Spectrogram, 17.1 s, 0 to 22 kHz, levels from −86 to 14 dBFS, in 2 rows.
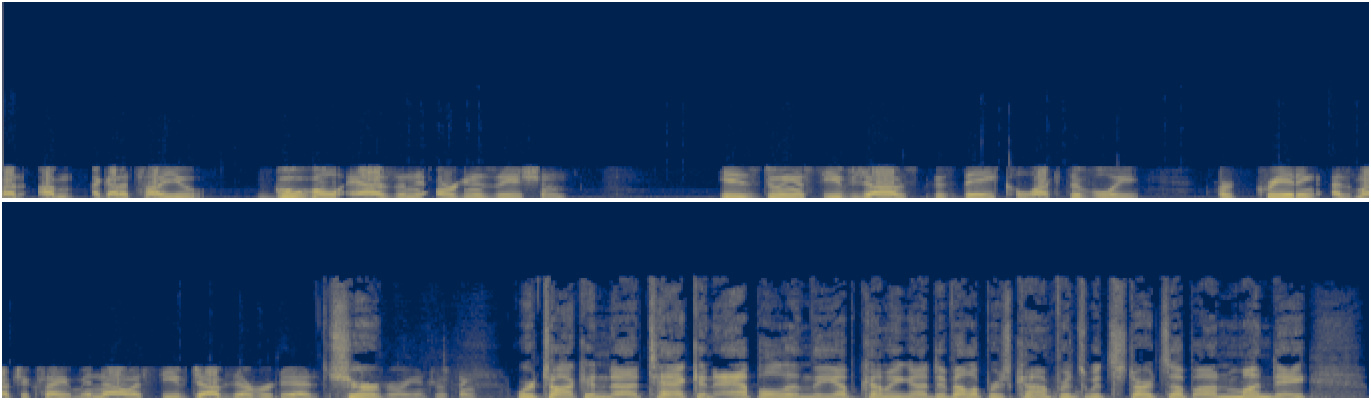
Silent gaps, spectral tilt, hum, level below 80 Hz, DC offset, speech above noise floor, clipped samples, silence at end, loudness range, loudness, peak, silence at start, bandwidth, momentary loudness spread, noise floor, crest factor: none; -5.5 dB/octave; none; -50 dBFS; under 0.1%; 41 dB; under 0.1%; 0.15 s; 3 LU; -20 LUFS; -2 dBFS; 0 s; 14 kHz; 9 LU; -61 dBFS; 20 dB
